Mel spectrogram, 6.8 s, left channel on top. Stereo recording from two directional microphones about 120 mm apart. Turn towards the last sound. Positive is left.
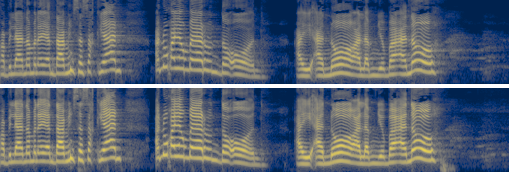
turn(degrees=-30)  # may be behind; listen again after turning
